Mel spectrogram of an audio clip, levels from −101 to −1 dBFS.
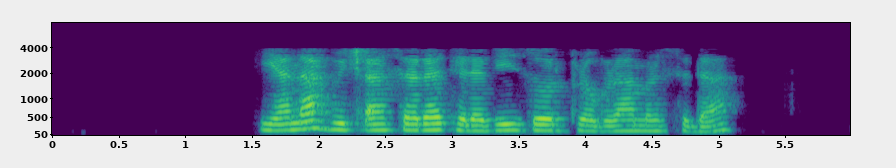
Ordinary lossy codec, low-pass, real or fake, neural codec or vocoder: AAC, 16 kbps; 7.2 kHz; real; none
